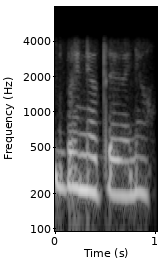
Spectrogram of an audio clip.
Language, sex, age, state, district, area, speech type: Kashmiri, female, 18-30, Jammu and Kashmir, Shopian, rural, conversation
